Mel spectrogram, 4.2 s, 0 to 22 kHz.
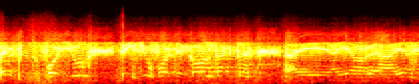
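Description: A man's voice laughing and talking as received over single-sideband on the 10-metre amateur band through a Yaesu FTdx5000 HF transceiver. The audio is thin and narrow, cut off above about 2.7 kHz, over a steady bed of band noise.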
